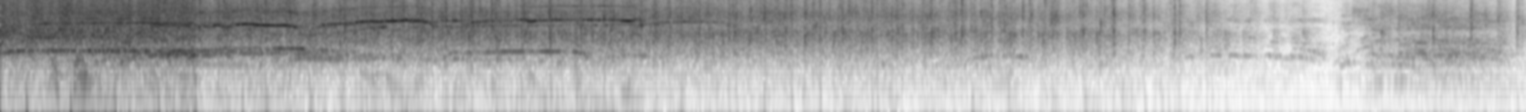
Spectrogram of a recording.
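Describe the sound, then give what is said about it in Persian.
Loud, dense audience applause given in honour of the coaches, with scattered cheering voices on top, gradually thinning out over about twelve seconds before a brief lull and a short final burst. “به افتخارشون یه تشویق درست حسابی بکنید.”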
